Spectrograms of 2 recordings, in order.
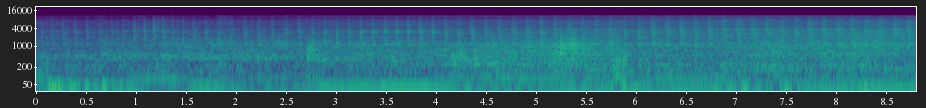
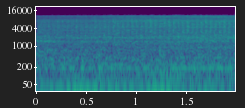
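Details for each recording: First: Toyota Rush with 3SZ-VE engine, about 72,000 km claimed, at idle: a steady, hollow knock about three to four times a second, piston slap. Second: Toyota Rush 3SZ-VE one year and 10,000 km after piston-knock repair (bored, 0.5 oversize pistons, 5W-30), warm idle: smooth soft even hiss and low hum, no knocking; normal.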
